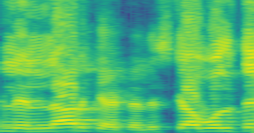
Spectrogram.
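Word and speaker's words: Lindlar: लिंडलार catalyst. क्या बोलते हैं? वैसे ये डी साइलेंट रहता है। लिंडलार catalyst.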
